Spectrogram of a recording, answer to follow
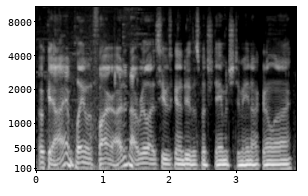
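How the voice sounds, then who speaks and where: A man in his twenties giving casual, chatty gameplay commentary from his room, self-deprecating and quick to laugh. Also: deep voice, soft background music. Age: 20s. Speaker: gaming streamer. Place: home room at a desk.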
